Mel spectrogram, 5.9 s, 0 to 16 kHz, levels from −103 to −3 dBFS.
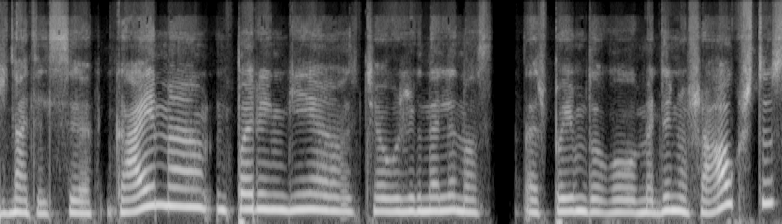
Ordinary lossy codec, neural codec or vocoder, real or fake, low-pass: Opus, 16 kbps; codec, 44.1 kHz, 7.8 kbps, Pupu-Codec; fake; 14.4 kHz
